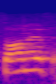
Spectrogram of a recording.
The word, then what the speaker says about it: Samus: No, but canonically, it's Samus and Mario, because the characters have had dialogue in the game.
